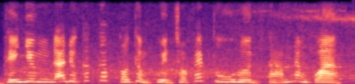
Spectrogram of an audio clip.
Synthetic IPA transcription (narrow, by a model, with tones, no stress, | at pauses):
t̪ʰe˨˦ɲɨ˧ŋɗa̰ː˧˥ɗɨ˨˩əkːa˦˥kːə˦˥p̚kɔ˨˦t̪ʰə˧˩mkwi˨˩ənt͡ɕɔ˧fɛ˦˥p̚t̪ʰu˧ɦəː˧nt̪aː˨˦mna˧mkwaː˧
